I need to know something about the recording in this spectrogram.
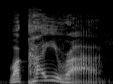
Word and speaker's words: Wakaira: Just before we do so, I'd like to remind you of your Kalinago word of the day for today, and that's Wakaira.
